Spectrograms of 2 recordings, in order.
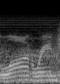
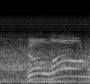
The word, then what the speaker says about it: Lōn: extra added attraction The Lone Ranger that is pronounced lone but it is spelled L o n we were calling it long-range earlier is the Lone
